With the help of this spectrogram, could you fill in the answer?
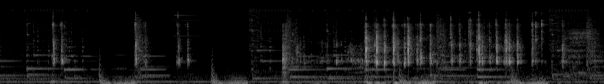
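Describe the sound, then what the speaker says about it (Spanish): Typing on a Yeyian Spark 2000 mechanical keyboard with Outemu Blue switches: bursts of crisp, clicky keystrokes, sparse at first, then a dense rapid flurry, close and alone. "llevan rato escuchando cómo se oye este teclado"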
